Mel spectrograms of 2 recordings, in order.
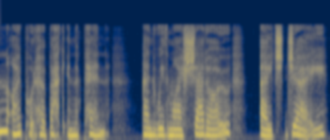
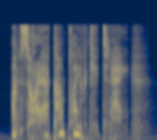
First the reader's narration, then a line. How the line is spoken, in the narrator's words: whisper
